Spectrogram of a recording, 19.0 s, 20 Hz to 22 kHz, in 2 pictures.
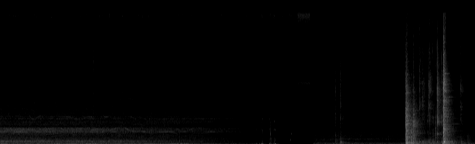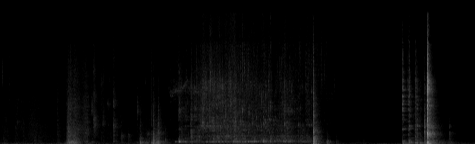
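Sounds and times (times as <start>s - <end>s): water pouring into metal kettle: 11.3s - 16.2s
metal kettle clanking: 17.6s - 18.4s.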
